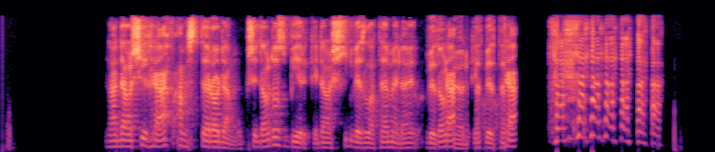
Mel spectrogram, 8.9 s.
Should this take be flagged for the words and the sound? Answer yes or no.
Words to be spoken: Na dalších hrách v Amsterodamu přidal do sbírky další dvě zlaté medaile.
yes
